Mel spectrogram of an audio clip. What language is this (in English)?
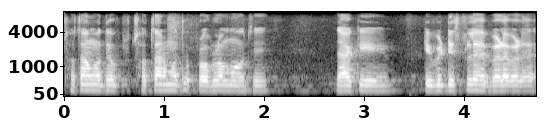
Odia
